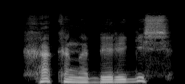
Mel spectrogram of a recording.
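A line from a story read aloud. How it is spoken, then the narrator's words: Quiet warning. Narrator (Russian): негромко, сказал ему Тьельвар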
